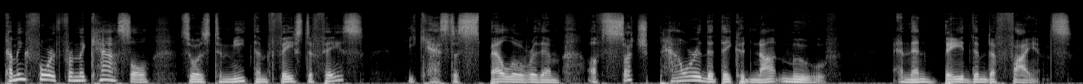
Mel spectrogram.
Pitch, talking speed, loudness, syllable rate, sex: 130 Hz, 175 wpm, -20 LUFS, 4.1 syllables/s, male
